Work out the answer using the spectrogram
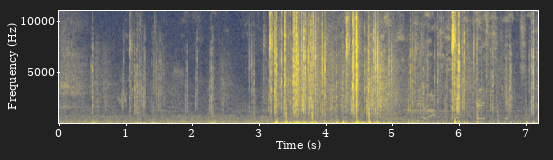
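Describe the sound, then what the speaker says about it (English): Musket volleys from massed infantry in a Napoleon Total War battle on the Grassy Flats map, sharp cracks scattered at first, then a denser rolling burst of flanking fire with repeated bangs. "Nice flanking fire coming in."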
